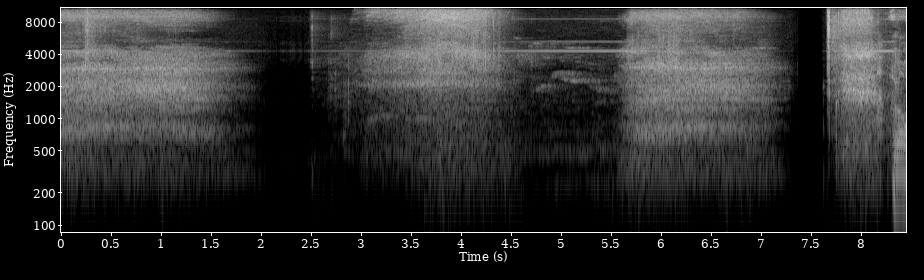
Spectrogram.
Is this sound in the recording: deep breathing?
yes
